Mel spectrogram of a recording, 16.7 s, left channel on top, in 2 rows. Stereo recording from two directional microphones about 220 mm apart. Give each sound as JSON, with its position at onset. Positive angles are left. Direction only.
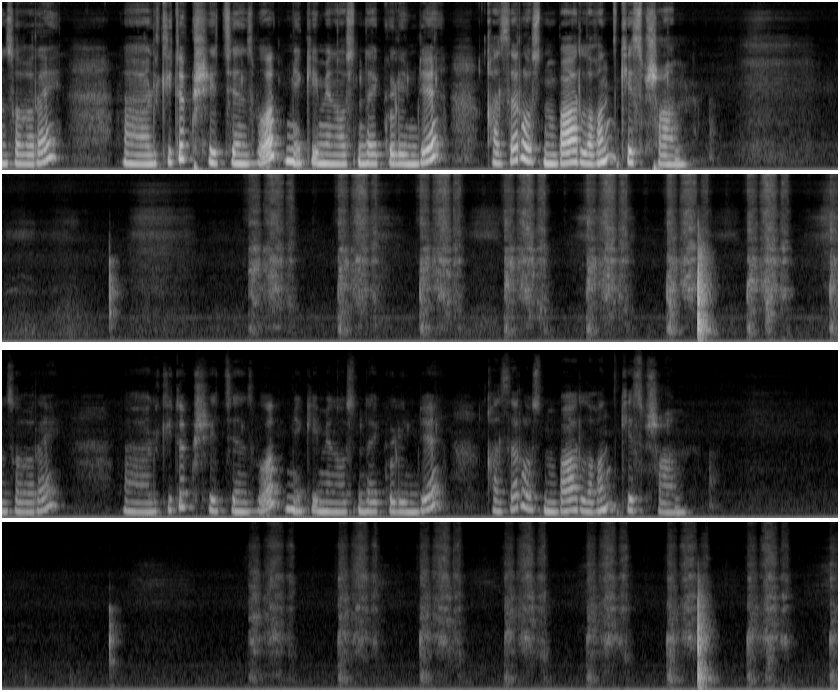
{"t": 0.0, "sound": "speech", "side_deg": 50}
